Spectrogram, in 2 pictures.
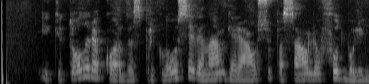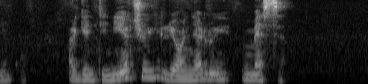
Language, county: Lithuanian, Klaipėda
